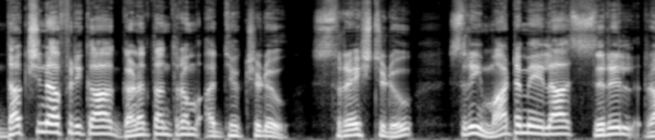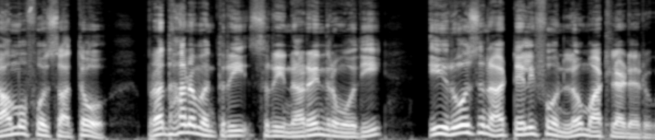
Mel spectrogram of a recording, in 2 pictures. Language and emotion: Telugu, neutral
